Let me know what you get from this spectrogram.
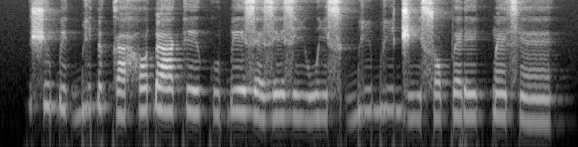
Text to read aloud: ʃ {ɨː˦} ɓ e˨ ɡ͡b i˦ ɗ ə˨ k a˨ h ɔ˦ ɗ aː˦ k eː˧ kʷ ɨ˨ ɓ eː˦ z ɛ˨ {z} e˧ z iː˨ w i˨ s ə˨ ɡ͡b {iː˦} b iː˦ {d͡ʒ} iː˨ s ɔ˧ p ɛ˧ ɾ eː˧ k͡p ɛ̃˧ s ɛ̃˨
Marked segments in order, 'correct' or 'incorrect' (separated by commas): incorrect, correct, correct, correct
